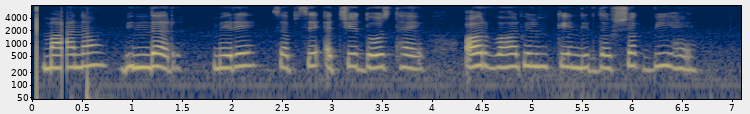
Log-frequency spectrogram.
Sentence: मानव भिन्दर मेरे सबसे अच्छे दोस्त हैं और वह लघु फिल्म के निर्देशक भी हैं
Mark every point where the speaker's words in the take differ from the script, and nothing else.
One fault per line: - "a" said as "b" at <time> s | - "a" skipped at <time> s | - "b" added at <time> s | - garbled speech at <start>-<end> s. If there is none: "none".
- "लघु" skipped at 4.8 s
